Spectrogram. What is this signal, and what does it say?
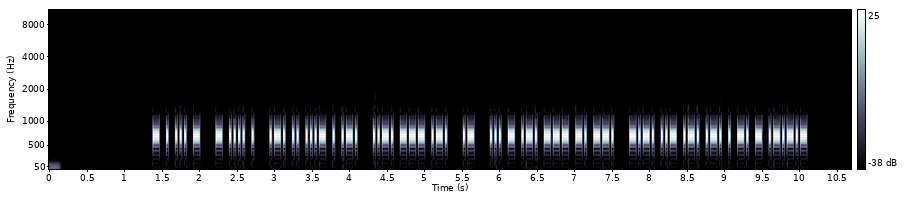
Morse code, heard as a keyed tone, about 40 wpm, 700 Hz. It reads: TEST THE RIVER FOR A STRONG CURRENT.
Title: Sentences from Top 1000 Words - Review Part 4 - 40wpm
